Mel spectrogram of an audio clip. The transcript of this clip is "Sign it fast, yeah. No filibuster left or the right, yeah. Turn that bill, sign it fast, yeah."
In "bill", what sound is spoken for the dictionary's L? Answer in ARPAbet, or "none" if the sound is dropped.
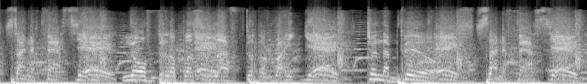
L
